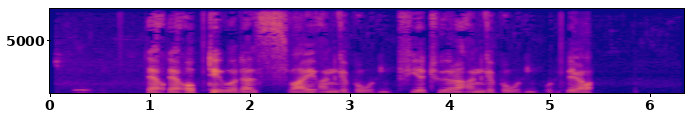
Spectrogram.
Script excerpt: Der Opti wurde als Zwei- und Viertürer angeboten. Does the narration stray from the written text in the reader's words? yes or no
yes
